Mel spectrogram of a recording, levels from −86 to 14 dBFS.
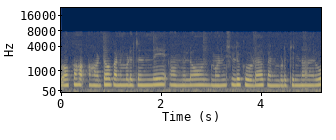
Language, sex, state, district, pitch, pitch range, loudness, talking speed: Telugu, female, Andhra Pradesh, Anantapur, 245 Hz, 240-255 Hz, -15 LUFS, 80 wpm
